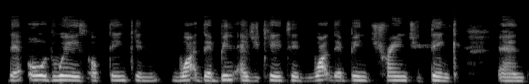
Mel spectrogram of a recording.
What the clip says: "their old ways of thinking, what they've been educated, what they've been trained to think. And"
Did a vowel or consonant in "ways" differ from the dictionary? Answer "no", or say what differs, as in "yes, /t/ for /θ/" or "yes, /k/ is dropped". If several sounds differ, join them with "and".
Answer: no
